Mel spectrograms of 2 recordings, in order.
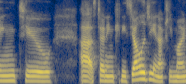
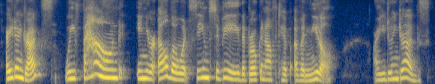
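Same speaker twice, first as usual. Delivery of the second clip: louder, pressing doctor demanding an answer; insistent question; 5 semitones higher, 7 dB louder than usual. Retold or imitated. Doctor pressing the teenage patient, louder and insistent. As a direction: repeat it harder, like a doctor who won't let it go.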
